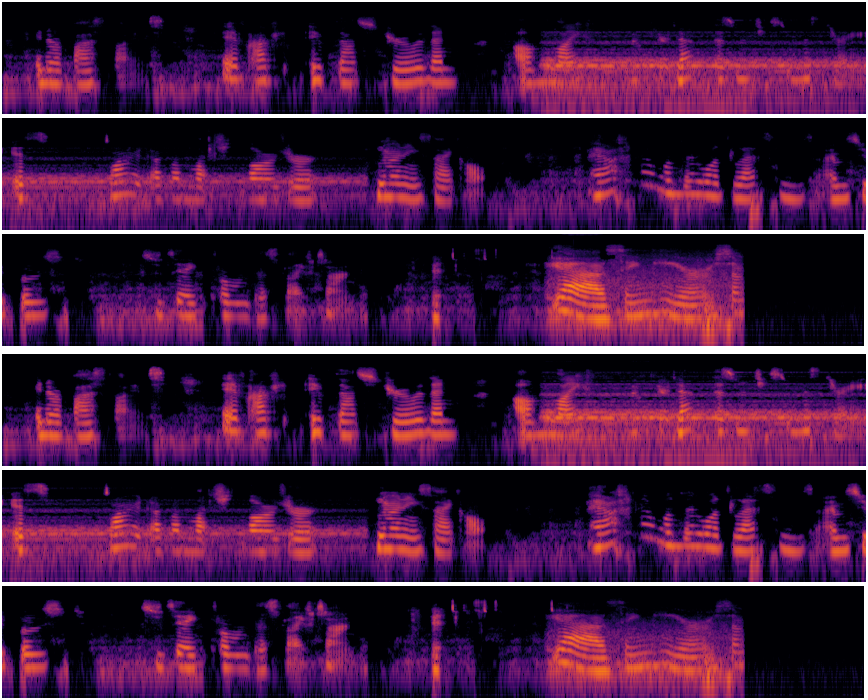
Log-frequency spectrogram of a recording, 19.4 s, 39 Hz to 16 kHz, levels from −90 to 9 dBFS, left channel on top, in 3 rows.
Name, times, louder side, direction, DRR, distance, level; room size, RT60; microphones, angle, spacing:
voice 1, 0.2-1.2 1.6-3.4 3.8-4.4 4.7-6.8 7.3-8.8 9.3-10.1 10.9-13.4 14.0-15.6 16.2-16.3, right 4 dB, 65° right, 1.0 m, -34 dB
sound 1, 4.0-9.2, right 3 dB, 45° right, 1.6 m, -37 dB
voice 2, 13.7-14.3 15.2-15.3 17.0-18.5, left 3 dB, 70° left, 2.4 m, -29 dB
head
